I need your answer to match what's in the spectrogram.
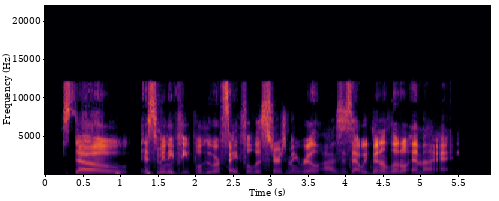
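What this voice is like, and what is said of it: Sick-sounding voice. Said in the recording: “You can probably tell by my voice ... we both have been a little sick”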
